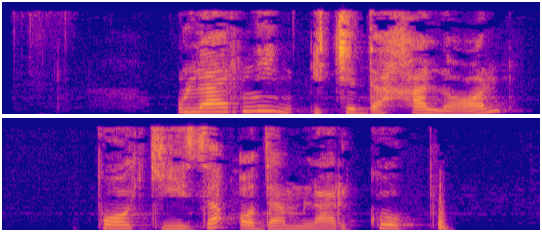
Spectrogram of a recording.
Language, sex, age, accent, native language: Uzbek, female, 18-24, Buxoro, Uzbek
